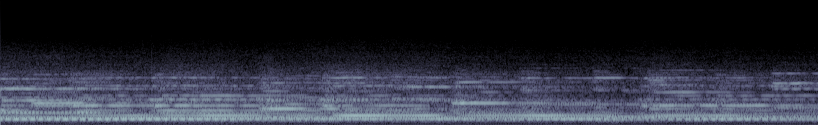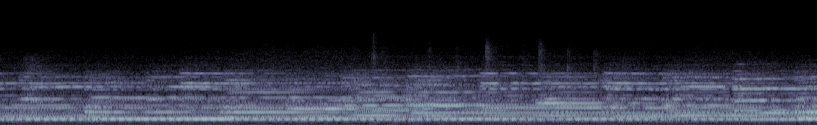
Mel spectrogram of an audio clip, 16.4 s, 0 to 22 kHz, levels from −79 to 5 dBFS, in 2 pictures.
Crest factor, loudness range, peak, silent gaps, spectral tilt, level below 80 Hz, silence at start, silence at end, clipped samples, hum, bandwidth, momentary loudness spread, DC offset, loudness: 14 dB; 3 LU; -12 dBFS; none; -9 dB/octave; -66 dBFS; 0 s; 0 s; under 0.1%; none; 6.2 kHz; 4 LU; under 0.1%; -27 LUFS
